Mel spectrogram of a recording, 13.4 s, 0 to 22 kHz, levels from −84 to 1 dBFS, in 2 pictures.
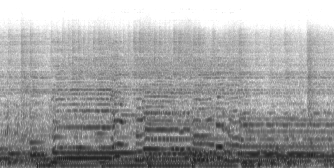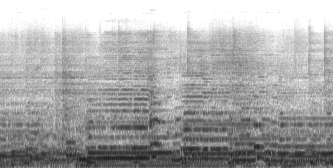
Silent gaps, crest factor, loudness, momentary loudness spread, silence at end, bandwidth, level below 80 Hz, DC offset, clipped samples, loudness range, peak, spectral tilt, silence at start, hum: none; 14 dB; -15 LUFS; 5 LU; 0 s; 11 kHz; -26 dBFS; under 0.1%; under 0.1%; 3 LU; 0 dBFS; -7 dB/octave; 0 s; none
